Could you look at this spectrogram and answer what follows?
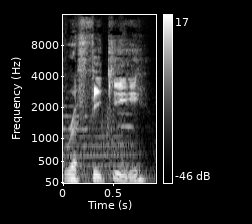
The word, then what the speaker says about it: Rafiki: What type of primate in The Lion King is Rafiti? Is he A, a baboon, B, a spider monkey, C, a vervet monkey, or D, a mandrill? – Um, well, one correction, it's pronounced Rafiki with a K.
